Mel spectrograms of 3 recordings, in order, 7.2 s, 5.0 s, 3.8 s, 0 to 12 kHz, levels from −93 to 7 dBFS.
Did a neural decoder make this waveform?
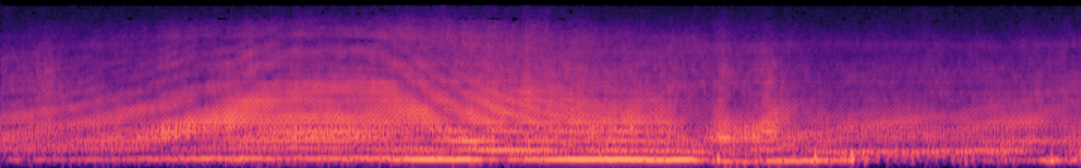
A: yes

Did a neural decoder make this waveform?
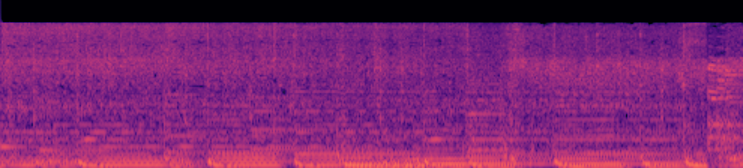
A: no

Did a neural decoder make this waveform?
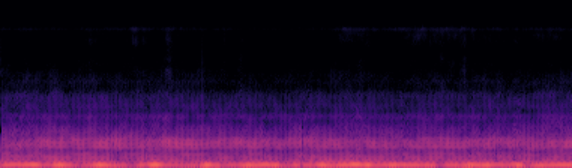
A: yes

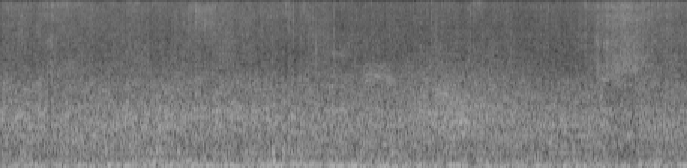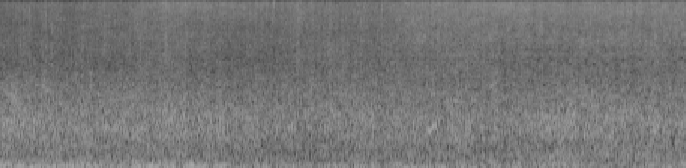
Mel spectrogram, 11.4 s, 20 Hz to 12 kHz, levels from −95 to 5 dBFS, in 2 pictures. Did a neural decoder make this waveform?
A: yes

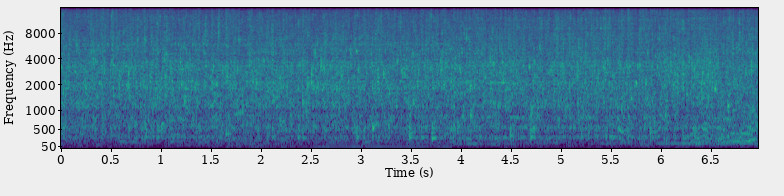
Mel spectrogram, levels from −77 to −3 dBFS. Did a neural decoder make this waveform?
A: no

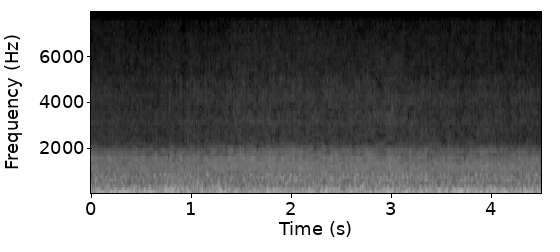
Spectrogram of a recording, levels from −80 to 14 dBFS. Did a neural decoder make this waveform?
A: yes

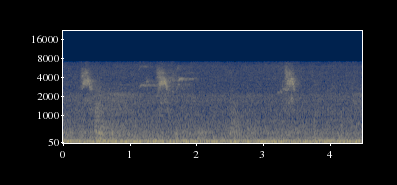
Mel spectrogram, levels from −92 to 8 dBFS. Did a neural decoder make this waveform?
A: yes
